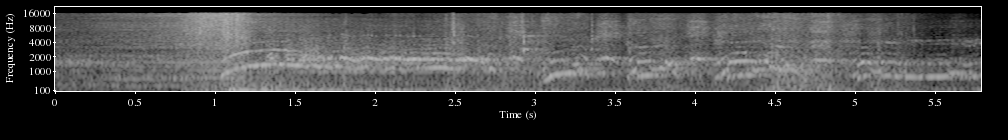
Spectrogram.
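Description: A young woman cries out in panic.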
